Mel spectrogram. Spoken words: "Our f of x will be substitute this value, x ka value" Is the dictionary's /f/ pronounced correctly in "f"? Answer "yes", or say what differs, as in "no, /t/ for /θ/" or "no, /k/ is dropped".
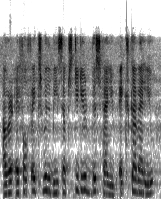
yes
